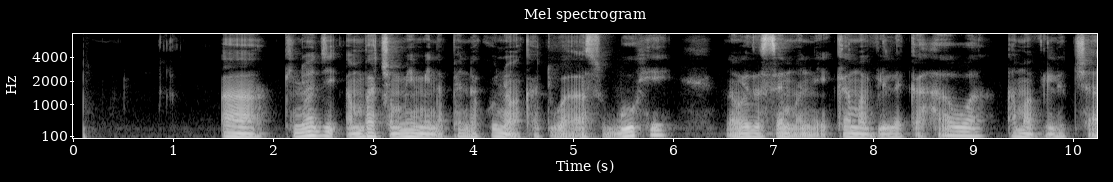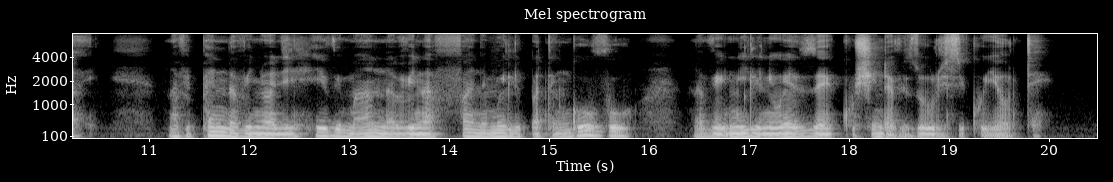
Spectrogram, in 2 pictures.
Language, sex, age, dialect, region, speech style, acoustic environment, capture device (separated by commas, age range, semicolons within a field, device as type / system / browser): Swahili, male, 25-34, Kenya - Mombasa, Kenya, focused, silence, mobile / Linux / Chrome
